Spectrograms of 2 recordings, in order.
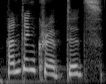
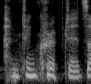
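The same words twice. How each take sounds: First: Lightly voiced Robert line, higher; Robert's answer. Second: Low, half-hearted Batman-style voice; Robert. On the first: Player reads Robert's answer to question, lightly voiced. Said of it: "that's a very Robert answer". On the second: Acted. Player tries a voice for Robert, half-hearted low attempt. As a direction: drop lower for a tentative brooding-hero voice. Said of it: "I can't do the Batman voice for him".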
